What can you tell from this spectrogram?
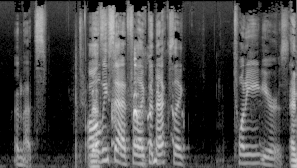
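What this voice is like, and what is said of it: Usual voice. Nothing is said of it.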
